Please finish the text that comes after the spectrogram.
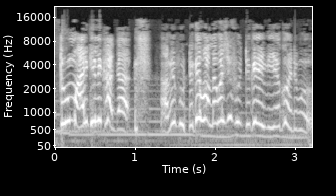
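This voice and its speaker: A performer voicing a stubborn, lovestruck teenage village girl in a comedy cartoon, with a pitch-shifted voice. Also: quick pace, bright, forceful tone, soft background music. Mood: defiant, lovestruck. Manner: insistent, defiant back-talk. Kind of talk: Bengali comedy cartoon dub.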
